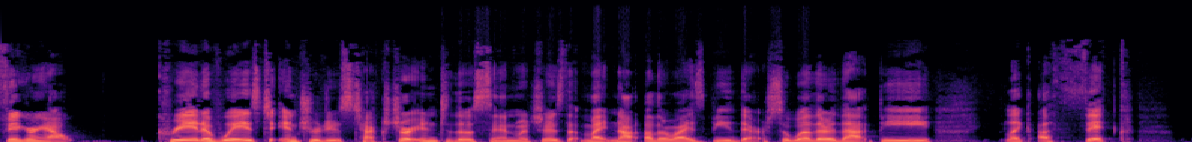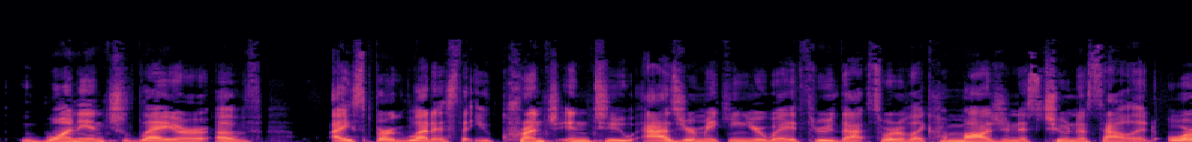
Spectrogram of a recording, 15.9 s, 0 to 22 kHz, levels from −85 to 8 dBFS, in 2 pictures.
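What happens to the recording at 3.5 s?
At 3.5 s you're inside a stretch of sample clock jitter running from 2.89 to 5.44 s. The converter's timing wanders by something under a microsecond, so each sample lands a touch early or late, and the error scales with how steeply the waveform is moving. You hear it as a fine hiss or grittiness riding on the speech, sitting roughly 45 dB down, strongest on loud, bright sounds and gone in the pauses.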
